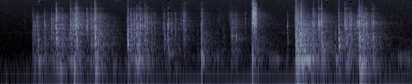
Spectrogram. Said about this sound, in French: Philippe ouvre une porte.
